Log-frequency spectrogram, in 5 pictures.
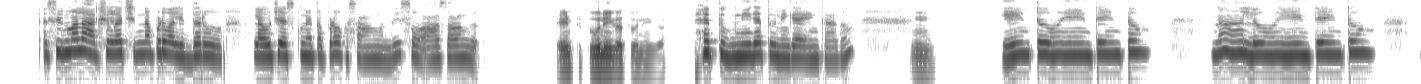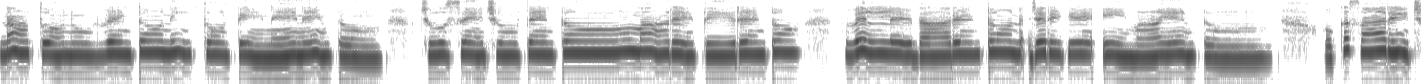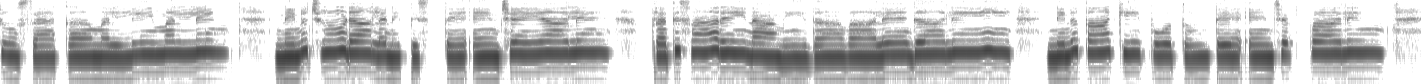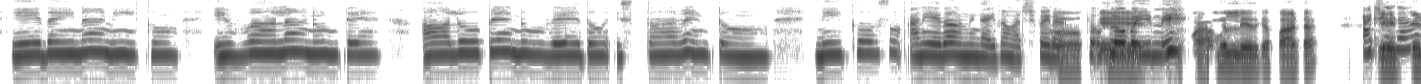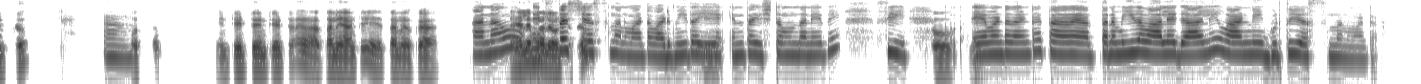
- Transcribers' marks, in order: tapping; in English: "యాక్చువల్‌గా"; in English: "లవ్"; in English: "సో"; giggle; singing: "ఏంటో ఏంటేంటో నాలో ఏంటేంటో నాతో … నువ్వేదో ఇస్తావేంటోం నీకోసం"; in English: "ఫ్ ఫ్లో"; chuckle; in English: "యాక్చువల్‌గా"; in English: "డైలమాలో"; in English: "ఎక్స్‌ప్రెస్"; in English: "సీ"; other background noise
- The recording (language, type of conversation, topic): Telugu, podcast, ఏ పాటలు మీ మనస్థితిని వెంటనే మార్చేస్తాయి?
